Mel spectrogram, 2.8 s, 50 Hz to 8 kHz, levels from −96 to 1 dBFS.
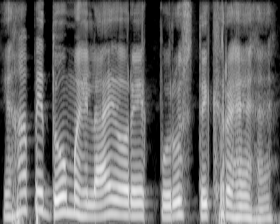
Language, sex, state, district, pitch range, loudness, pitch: Hindi, male, Jharkhand, Ranchi, 155-185 Hz, -14 LUFS, 165 Hz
